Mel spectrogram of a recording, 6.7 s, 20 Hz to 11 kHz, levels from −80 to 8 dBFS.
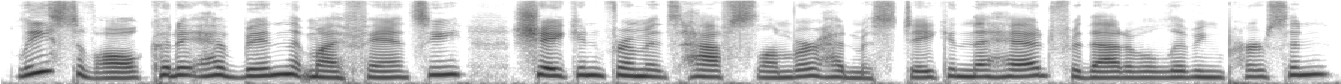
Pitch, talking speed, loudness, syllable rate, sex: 230 Hz, 225 wpm, -19 LUFS, 5.1 syllables/s, female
